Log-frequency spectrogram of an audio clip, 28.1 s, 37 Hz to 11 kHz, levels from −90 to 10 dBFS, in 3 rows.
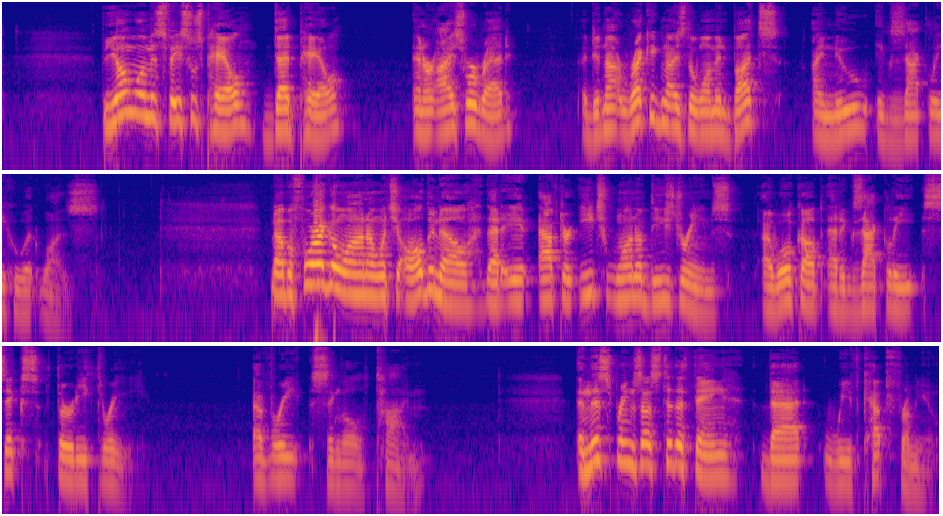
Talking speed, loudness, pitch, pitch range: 140 wpm, -20 LUFS, 140 Hz, 120-175 Hz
